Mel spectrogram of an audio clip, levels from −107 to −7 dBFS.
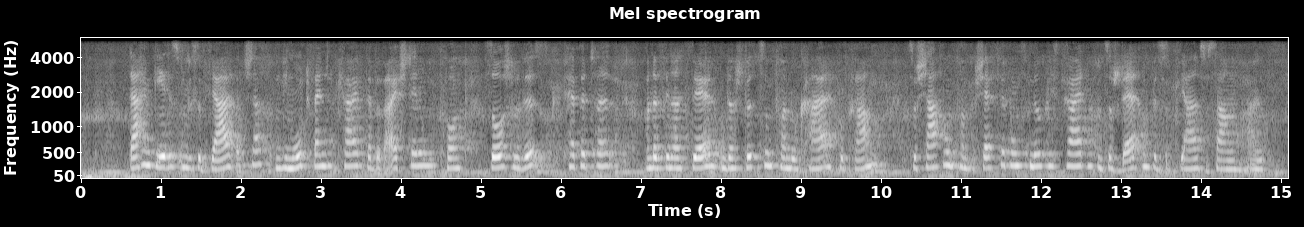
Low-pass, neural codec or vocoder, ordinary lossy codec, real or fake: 5.4 kHz; codec, 16 kHz, 2 kbps, X-Codec, HuBERT features, trained on LibriSpeech; none; fake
